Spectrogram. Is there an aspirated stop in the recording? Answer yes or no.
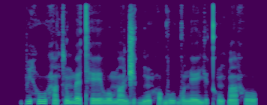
yes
